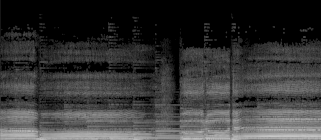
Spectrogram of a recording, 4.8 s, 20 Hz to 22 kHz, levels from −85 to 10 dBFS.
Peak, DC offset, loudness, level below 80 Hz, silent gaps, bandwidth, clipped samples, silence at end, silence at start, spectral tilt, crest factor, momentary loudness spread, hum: -4 dBFS; under 0.1%; -17 LUFS; -60 dBFS; none; 16 kHz; under 0.1%; 0 s; 0 s; -4 dB/octave; 12 dB; 10 LU; none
